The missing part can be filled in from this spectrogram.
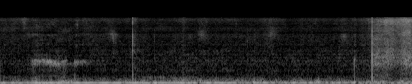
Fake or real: fake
